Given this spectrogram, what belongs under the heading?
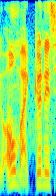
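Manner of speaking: sudden high excited outburst; excited exclamation. Real, not acted. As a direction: commentator thrilled by the lap time. Driver surprises with P2 time.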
